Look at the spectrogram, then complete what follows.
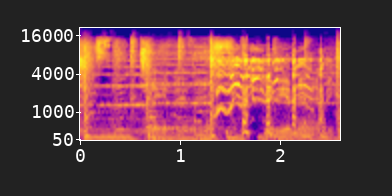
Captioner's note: laughing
